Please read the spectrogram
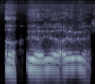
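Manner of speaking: loud, wordless mock dimwit noises; mocking sheeple. Imitating people who won't read, loud and mocking. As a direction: put on a dopey mocking voice, loud. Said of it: "who are just".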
